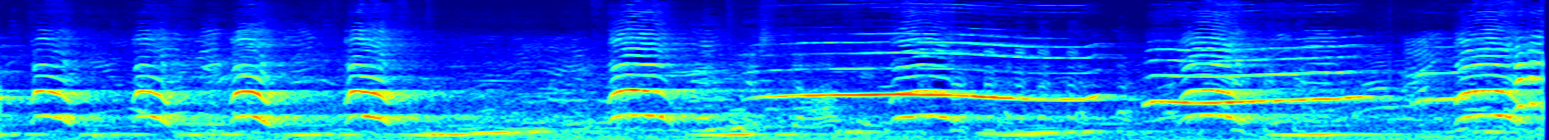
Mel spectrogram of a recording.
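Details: Siamangs call loudly, with a run of ringing, arching whoops repeated about twice a second, then a long rising wail; the chorus is a territorial call, heard alongside baboons also calling over territory.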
